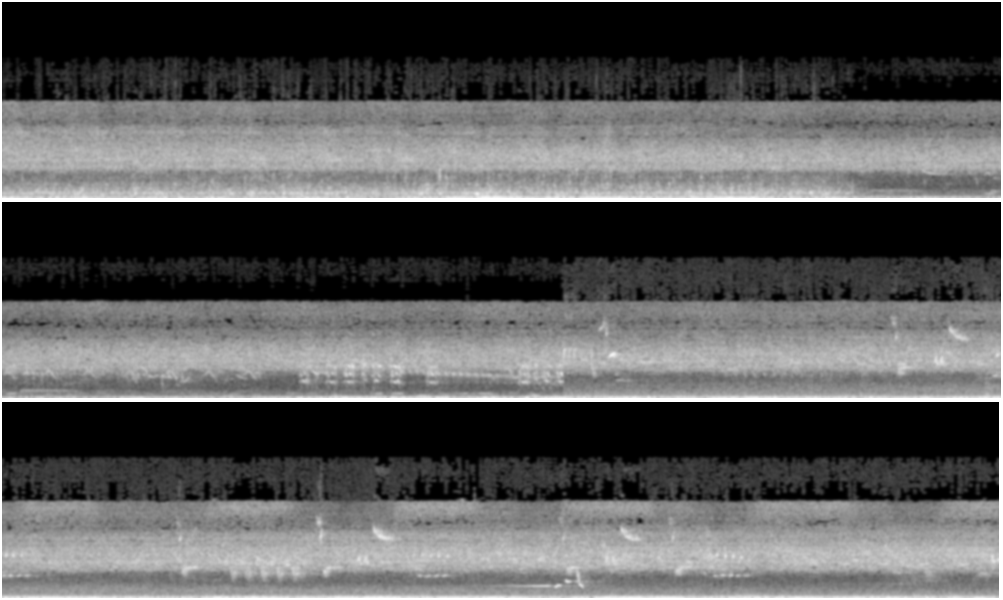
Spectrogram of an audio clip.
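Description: Tropical forest ambience: a steady high drone of insects with a low rumble underneath. From about halfway in, short bird chirps and whistles are scattered through it. The background changes abruptly twice.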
